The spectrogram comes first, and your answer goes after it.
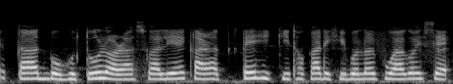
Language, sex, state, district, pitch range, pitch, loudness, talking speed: Assamese, female, Assam, Kamrup Metropolitan, 245-265 Hz, 255 Hz, -14 LUFS, 130 wpm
